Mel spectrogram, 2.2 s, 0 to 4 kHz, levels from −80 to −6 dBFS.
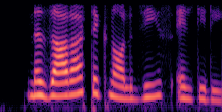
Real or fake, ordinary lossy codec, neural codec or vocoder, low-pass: fake; none; codec, 16 kHz, 0.3 kbps, FocalCodec; 3.6 kHz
